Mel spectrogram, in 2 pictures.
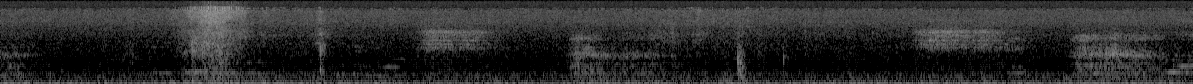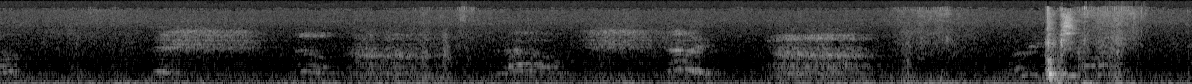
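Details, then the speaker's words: Student nurse auscultating a healthy patient's back, patient breathing in through nose and out through mouth: slow, even bilateral breaths with no crackles or wheezing; normal breath sounds. "okay breathing was bilateral it was even I didn't hear any crackles or um wheezing so that's a good sign"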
